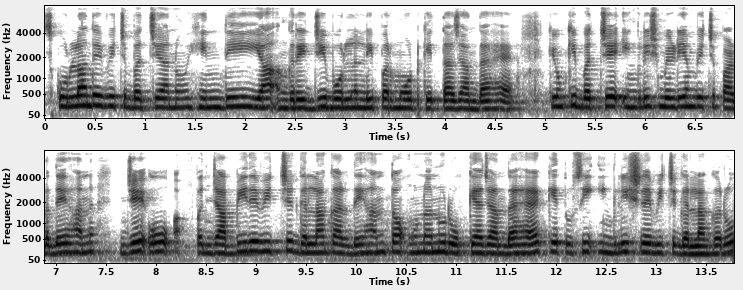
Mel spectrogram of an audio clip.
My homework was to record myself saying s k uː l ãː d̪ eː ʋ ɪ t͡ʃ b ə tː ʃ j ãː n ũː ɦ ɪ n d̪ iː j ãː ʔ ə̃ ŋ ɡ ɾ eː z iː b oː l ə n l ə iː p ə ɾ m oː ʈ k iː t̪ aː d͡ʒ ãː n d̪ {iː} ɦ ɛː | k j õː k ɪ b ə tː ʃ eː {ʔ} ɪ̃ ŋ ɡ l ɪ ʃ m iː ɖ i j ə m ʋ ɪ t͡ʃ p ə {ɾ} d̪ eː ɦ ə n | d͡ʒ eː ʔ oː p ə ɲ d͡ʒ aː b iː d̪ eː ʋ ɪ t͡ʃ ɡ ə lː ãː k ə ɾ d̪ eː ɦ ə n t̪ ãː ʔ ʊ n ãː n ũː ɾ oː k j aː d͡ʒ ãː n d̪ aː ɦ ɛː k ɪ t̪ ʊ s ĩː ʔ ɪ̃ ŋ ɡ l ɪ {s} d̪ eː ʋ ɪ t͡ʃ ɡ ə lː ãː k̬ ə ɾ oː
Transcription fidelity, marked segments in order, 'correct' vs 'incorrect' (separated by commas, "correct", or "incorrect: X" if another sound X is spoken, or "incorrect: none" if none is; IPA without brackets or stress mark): incorrect: aː, correct, incorrect: ɽ, incorrect: ʃ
